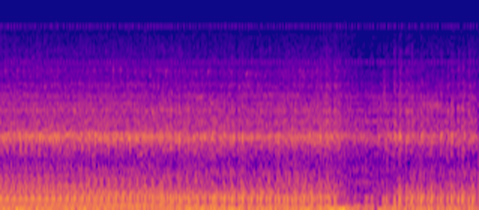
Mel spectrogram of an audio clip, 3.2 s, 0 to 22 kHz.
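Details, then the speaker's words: KTM 950 Adventure ridden on Taylor Park, Colorado trails with constant clutch slipping: uneven, lumpy twin beat that sags and wavers near stalling at low RPM, worsening through the ride and struggling to start; rough low-RPM running. "And you can hear the further into the video we get, the worse the come on, 950's baby. running, Stay alive. especially at low RPM, struggling to start."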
